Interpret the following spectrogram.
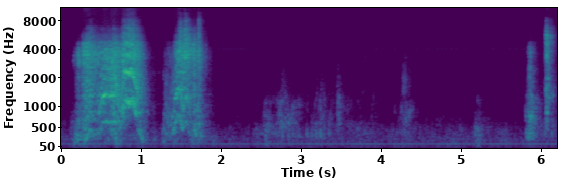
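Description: A zipper on a soft travel bag pulled open in two quick strokes, the second shorter, followed by faint rustling as the bag is handled.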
